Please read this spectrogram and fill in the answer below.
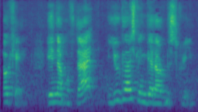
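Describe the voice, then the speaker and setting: A woman's voice: a little high, expressive, fairly quick, slight background noise, close to an everyday voice. A woman playing an encouraging but firm female teacher in a scripted student puppet show lesson. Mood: gently scolding. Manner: instructive, addresses class with questions and praise. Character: encouraging female teacher, praising yet gently scolding her students.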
